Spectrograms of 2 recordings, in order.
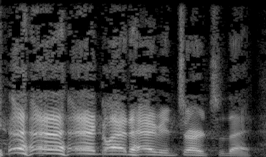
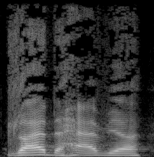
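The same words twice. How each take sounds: First: Slow, higher, laughing mock greeting; wrong welcome. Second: Sincere, easy greeting without the teasing; welcoming. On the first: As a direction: laugh through a hammed-up, teasing welcome. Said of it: "No, don't do that". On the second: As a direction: greet a guest kindly, as an usher should. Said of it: "Be welcoming". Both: Shown as a demonstration.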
